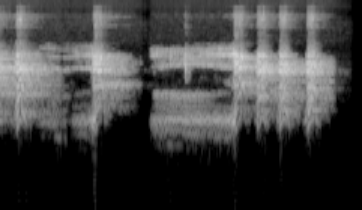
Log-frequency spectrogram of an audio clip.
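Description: A dog barks loudly: a couple of sharp barks, then a drawn-out howling bark, then a quick run of three or four yappy barks. No one speaks.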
